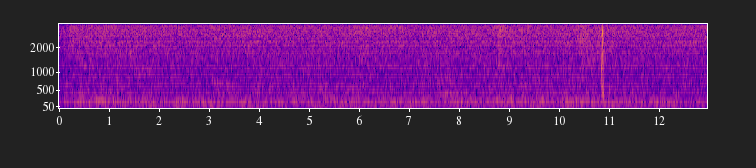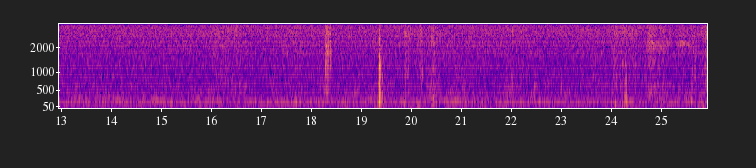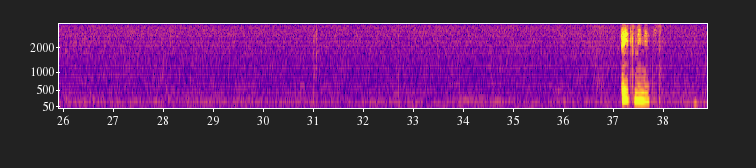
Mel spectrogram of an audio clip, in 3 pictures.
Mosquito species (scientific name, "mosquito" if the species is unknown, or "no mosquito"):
no mosquito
